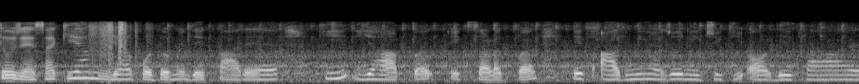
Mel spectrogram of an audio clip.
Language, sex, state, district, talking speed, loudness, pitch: Hindi, female, Uttar Pradesh, Jyotiba Phule Nagar, 190 wpm, -18 LUFS, 215 Hz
